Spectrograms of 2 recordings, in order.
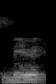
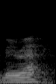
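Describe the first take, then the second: First: The two vowel sounds come in swapped order. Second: The two vowel sounds come in original order. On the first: The speaker calls it wrong. "Everyone else, they swap the I and the E" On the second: The speaker calls it right. "my mom says it correct"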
